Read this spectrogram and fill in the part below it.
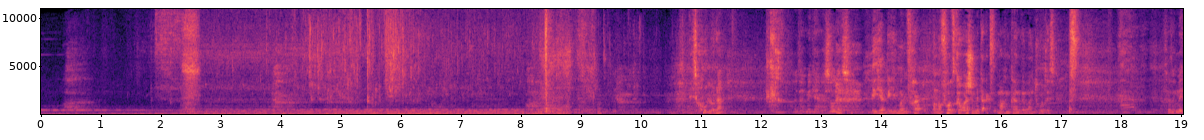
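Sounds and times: steady low hum: 0.0s - 14.6s
tap water running into basin: 1.8s - 10.1s
water splashing on face: 2.1s - 9.0s.

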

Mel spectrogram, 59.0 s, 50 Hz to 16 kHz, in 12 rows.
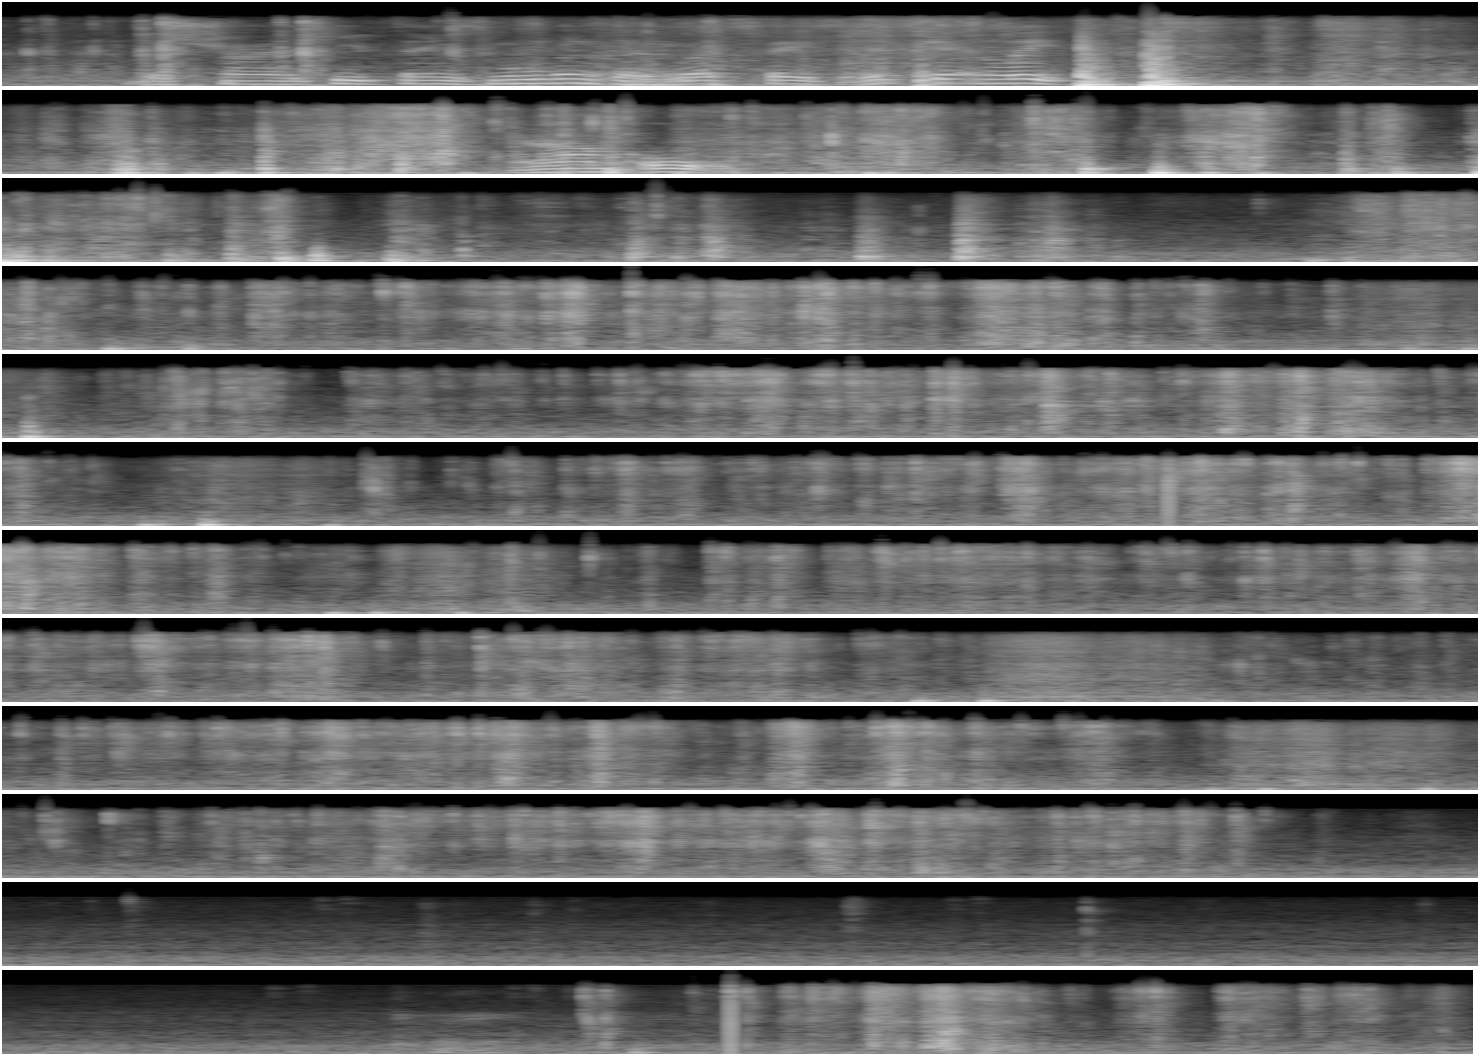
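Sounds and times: foil wrappers crinkling and tearing: 0.0s - 12.2s, 14.3s - 48.6s, 56.0s - 59.0s.

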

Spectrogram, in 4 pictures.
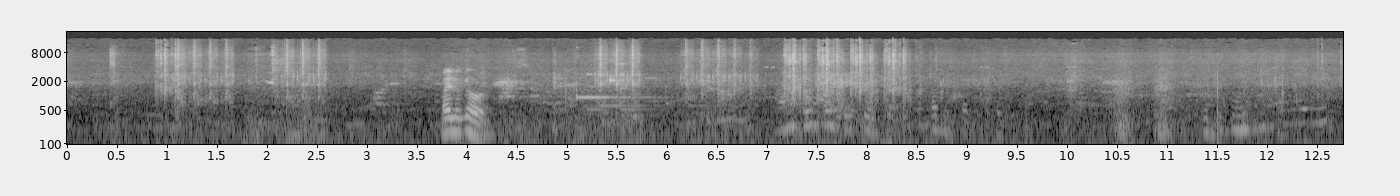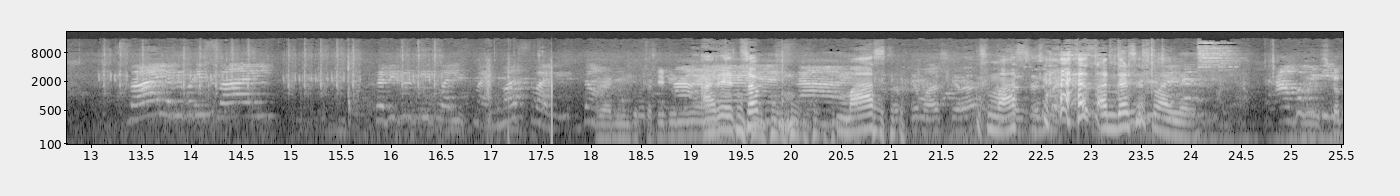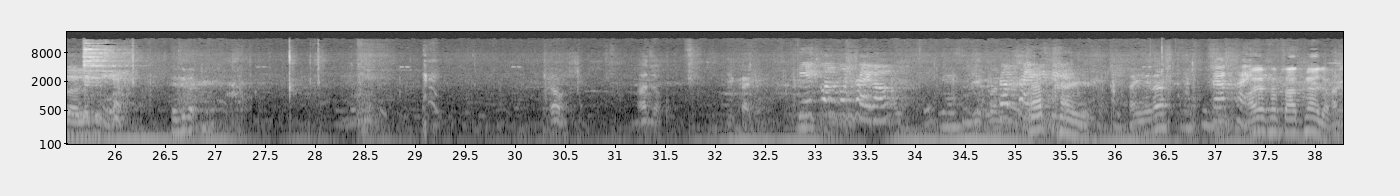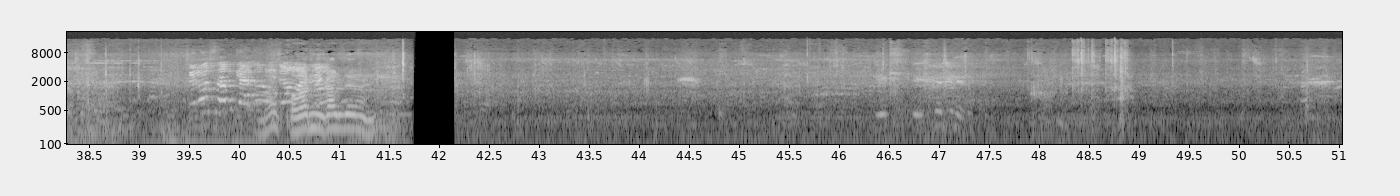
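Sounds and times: camera shutters clicking: 0.9s - 2.6s, 5.2s - 8.6s, 13.1s - 16.7s, 48.2s - 49.0s.

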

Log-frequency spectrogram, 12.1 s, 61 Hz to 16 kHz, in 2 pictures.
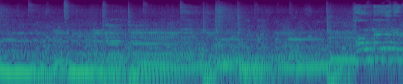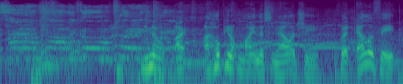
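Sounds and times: rock band playing: 0.0s - 11.2s.

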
